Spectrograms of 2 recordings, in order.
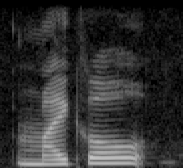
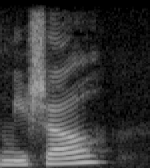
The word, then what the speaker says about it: Michel: And I've heard her name be Michael, but I think the actual pronunciation is Michelle.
